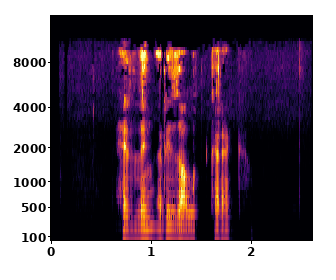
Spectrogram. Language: Bashkir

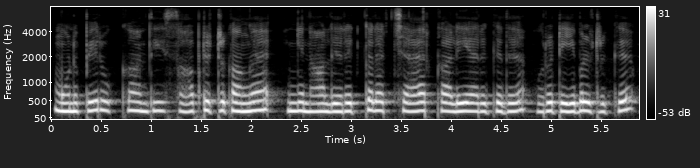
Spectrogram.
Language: Tamil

